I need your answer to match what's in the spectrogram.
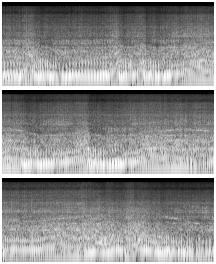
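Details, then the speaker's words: Honda Beat FI scooter, rough again a month after full engine rebuild: normal at idle, but at quarter throttle the engine revs unevenly with a raspy scrape; suspected to come from the CVT, possibly the piston. "Dia normal di gas seperempat ya sedikit Itu dia ada suara ngerik seperti di CVT bisa juga di bagian piston ya"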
